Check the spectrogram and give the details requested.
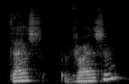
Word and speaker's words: Das Weisen: I don't know if I'm pronouncing that right for our German viewers, but Das Weisen. I remember from my school days, the W is pronounced like a V, I believe.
